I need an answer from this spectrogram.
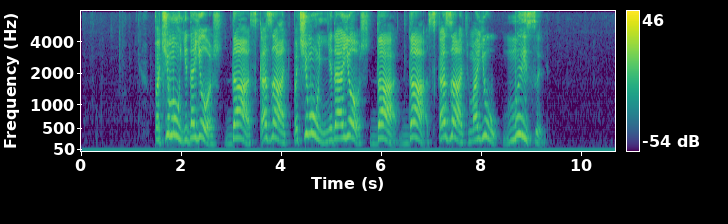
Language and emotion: Russian, angry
